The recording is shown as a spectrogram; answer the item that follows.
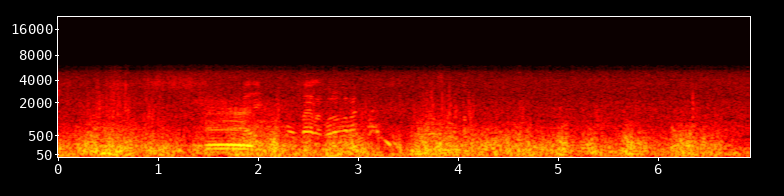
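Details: Heifer tangled in a tree gives a brief, low, steady moo, followed by a couple of shorter wavering lowing sounds over constant rustling and handling noise.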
